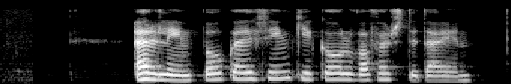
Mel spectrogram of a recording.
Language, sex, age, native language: Icelandic, female, 11, Icelandic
